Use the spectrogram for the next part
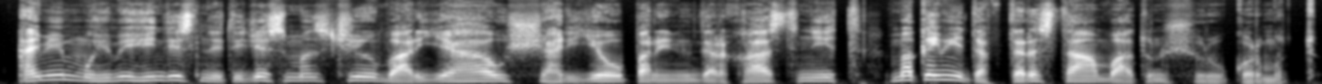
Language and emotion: Kashmiri, neutral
